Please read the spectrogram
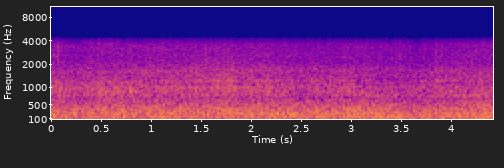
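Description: Steady road noise heard from inside a moving car: tyre and engine rumble at highway speed.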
